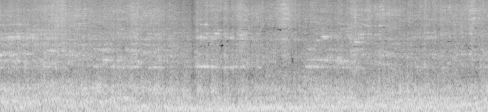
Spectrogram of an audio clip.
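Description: Freight cars of a CSX manifest train, tank cars and loaded centerbeam flatcars, rolling past close by: a steady rumble of steel wheels on rail, with thin squealing tones from the wheels that come and go.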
